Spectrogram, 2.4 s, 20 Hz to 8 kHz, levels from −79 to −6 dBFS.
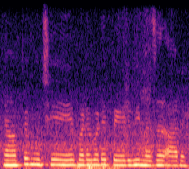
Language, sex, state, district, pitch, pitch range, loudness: Hindi, female, Chandigarh, Chandigarh, 235 Hz, 225-245 Hz, -13 LUFS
